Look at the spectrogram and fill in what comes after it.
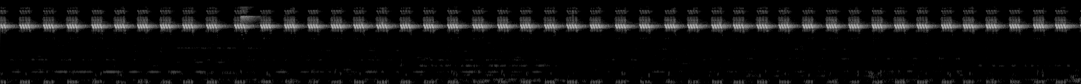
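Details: Natural cricket sound, offered as tutoring audio for songbirds: a steady, high, ringing chirp repeated about four times a second with even rhythm throughout, with faint low thumping pulses underneath and no other animals.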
